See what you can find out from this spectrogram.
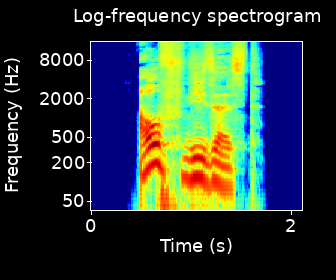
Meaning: second-person singular dependent subjunctive II of aufweisen
- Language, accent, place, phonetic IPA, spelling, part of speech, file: German, Germany, Berlin, [ˈaʊ̯fˌviːzəst], aufwiesest, verb, De-aufwiesest.ogg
